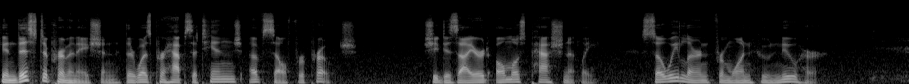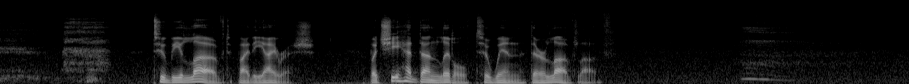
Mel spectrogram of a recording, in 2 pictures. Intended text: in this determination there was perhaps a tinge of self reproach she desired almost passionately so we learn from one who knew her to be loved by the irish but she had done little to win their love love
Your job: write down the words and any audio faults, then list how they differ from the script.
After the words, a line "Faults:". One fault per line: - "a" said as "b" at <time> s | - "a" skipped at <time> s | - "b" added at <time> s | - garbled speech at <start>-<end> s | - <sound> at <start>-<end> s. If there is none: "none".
in this determination there was perhaps a tinge of self reproach she desired almost passionately so we learn from one who knew her to be loved by the irish but she had done little to win their love love
Faults:
- sigh at 8.7-10.2 s
- sigh at 16.4-18.0 s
